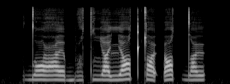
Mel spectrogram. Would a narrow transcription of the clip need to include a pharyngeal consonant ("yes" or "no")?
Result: yes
